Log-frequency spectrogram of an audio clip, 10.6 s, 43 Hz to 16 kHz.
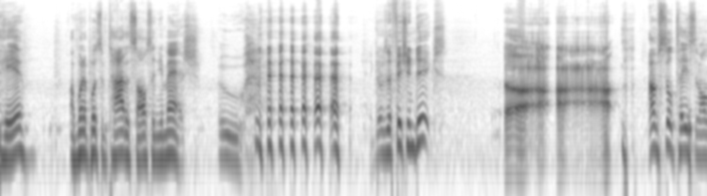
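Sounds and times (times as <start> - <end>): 
speech: 0.0 - 6.7, 7.6 - 10.5
long loud croaking burps: 7.4 - 9.6.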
